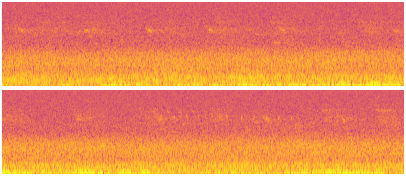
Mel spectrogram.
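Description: Near silence: faint outdoor ambience with short, high, distant bird chirps every second or so over a low rumble.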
